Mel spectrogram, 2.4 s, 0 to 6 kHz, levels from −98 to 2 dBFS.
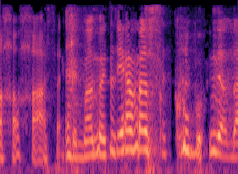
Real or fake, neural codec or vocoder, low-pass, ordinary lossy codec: fake; codec, 16 kHz, 16 kbps, FunCodec, trained on LibriTTS, 50 frames a second; 5.4 kHz; AAC, 24 kbps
